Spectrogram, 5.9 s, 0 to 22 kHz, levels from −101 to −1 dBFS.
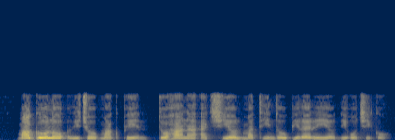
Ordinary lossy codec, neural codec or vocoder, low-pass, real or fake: none; codec, 16 kHz, 0.4 kbps, LongCat-Audio-Codec; 7.2 kHz; fake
